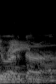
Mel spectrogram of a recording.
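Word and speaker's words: Raen: No, it's R-A-E-N, so it's Rain. Rain. Ren would be R-E-N in Japanese.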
